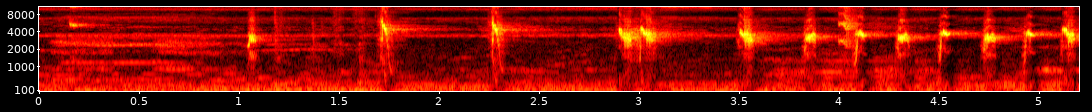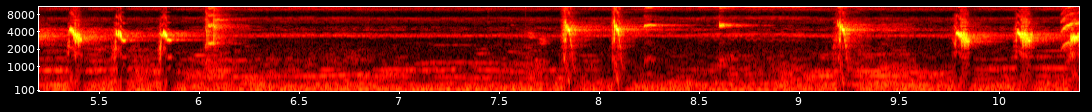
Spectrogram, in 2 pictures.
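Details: Sooty-headed bulbul in lively 'tembakan' rapid-fire song, unedited: scattered sharp high chips building into a dense run of quick, evenly spaced notes, then further isolated bursts of chirps.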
